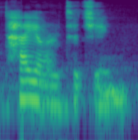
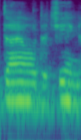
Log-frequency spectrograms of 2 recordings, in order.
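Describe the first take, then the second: First: It begins with a T sound. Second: It begins with a D sound. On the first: "So T A O T E and then T I N G" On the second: "D A O D E J I N G"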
